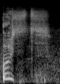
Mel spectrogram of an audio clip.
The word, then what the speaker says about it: ost: oust.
